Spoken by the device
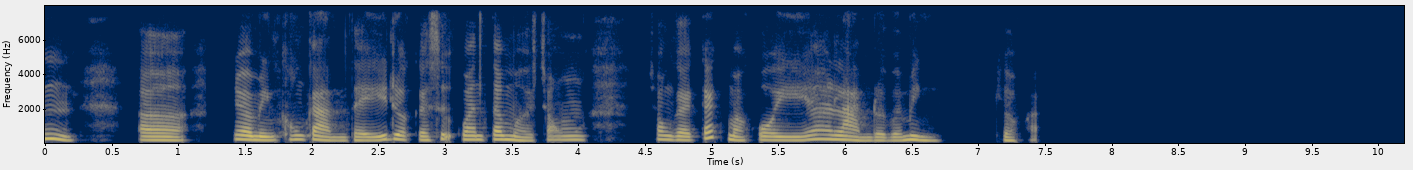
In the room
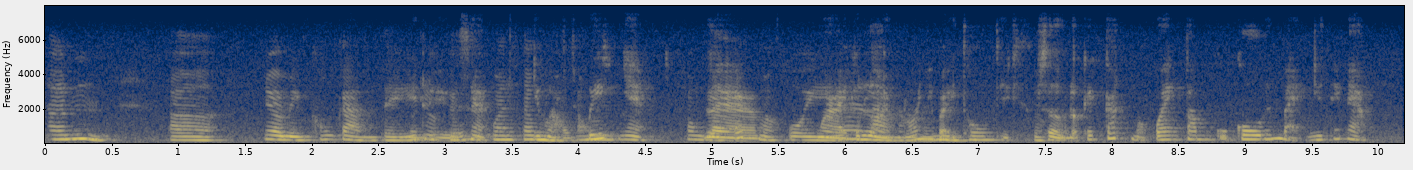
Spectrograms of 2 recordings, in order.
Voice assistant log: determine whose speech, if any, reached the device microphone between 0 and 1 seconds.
echo only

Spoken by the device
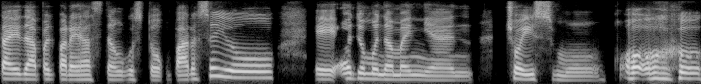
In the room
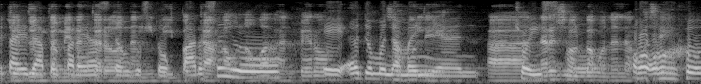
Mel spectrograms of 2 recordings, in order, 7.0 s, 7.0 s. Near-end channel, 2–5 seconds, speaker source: both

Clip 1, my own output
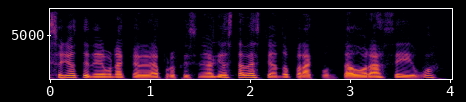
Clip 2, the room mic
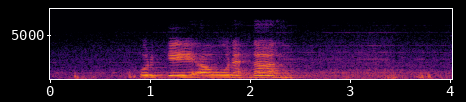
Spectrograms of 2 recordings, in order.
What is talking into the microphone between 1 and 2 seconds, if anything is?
user only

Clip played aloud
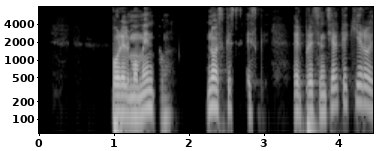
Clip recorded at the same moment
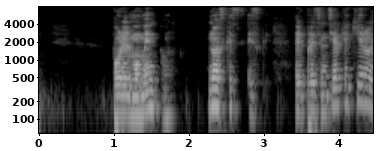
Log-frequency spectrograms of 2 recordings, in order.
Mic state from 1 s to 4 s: echo only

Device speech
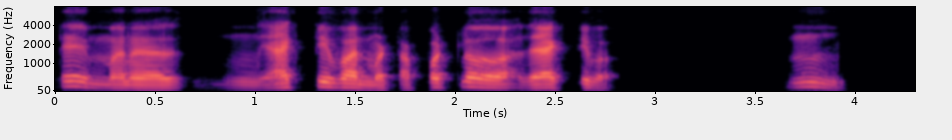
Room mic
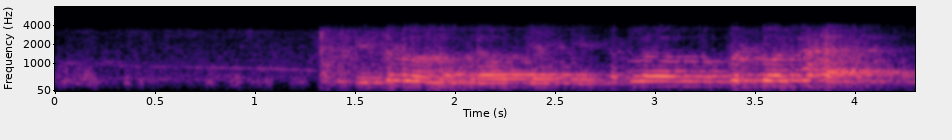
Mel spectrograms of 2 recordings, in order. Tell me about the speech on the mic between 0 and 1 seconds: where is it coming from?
neither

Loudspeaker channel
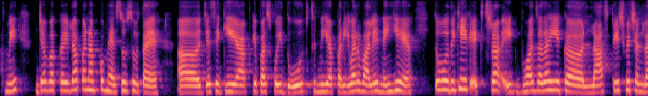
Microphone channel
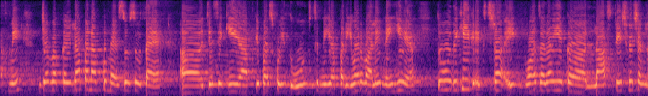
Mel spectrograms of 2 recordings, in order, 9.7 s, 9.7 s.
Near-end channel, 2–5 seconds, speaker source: echo only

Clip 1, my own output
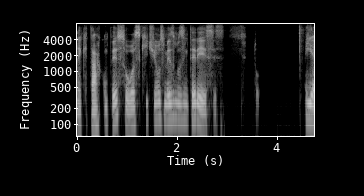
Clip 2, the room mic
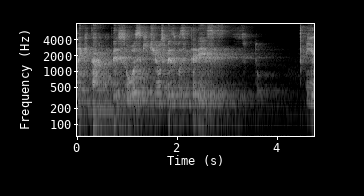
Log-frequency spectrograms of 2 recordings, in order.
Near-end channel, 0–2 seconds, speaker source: echo only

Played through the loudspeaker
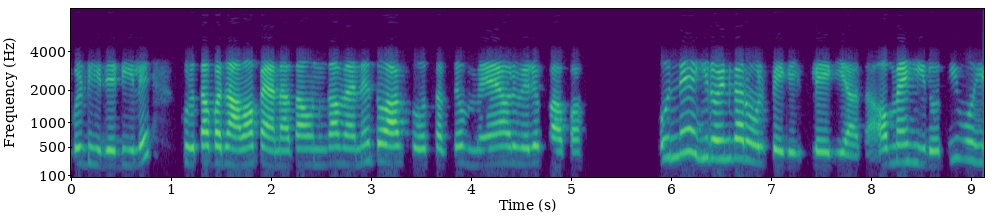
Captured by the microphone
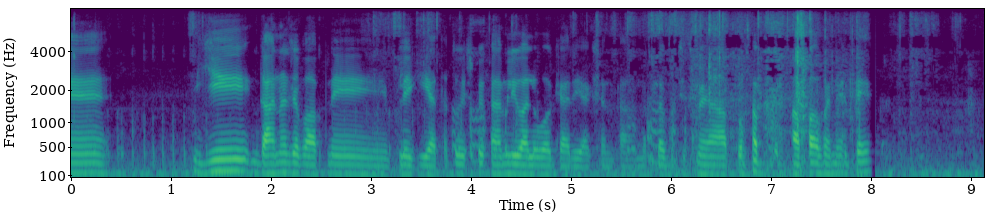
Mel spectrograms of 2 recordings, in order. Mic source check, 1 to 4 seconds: user only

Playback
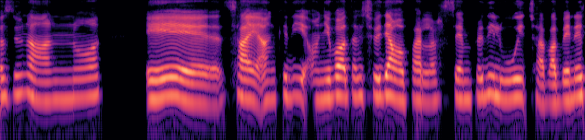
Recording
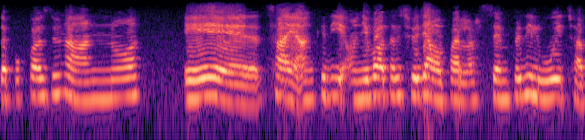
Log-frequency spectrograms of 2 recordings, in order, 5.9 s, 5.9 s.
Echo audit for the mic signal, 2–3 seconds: echo only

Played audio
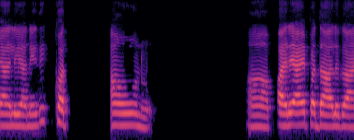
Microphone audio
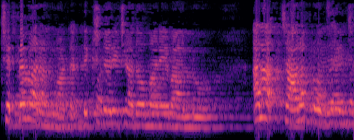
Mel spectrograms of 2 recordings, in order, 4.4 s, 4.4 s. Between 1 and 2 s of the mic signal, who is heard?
both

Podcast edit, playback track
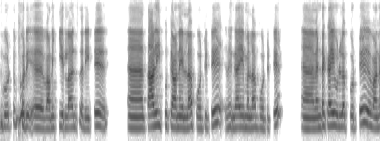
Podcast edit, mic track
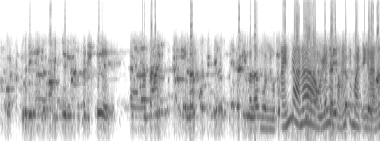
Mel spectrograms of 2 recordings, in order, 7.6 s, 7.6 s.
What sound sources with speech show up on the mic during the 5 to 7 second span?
both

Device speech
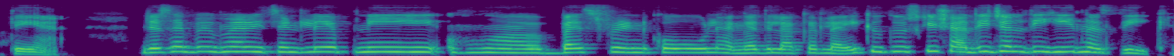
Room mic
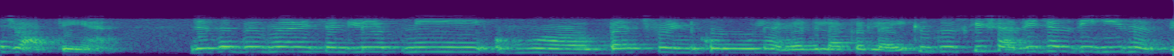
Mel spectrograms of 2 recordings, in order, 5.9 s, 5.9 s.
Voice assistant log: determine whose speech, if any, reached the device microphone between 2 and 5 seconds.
echo only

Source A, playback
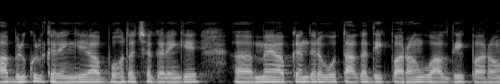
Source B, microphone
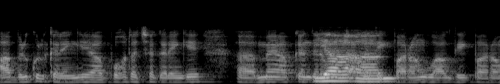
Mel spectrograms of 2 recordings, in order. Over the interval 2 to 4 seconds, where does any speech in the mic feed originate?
both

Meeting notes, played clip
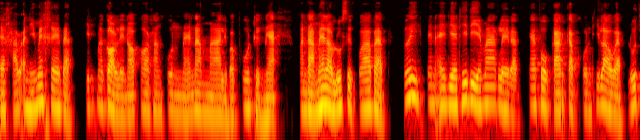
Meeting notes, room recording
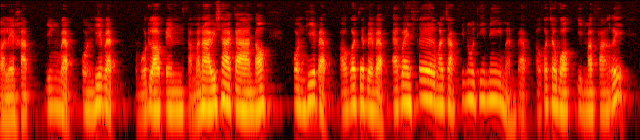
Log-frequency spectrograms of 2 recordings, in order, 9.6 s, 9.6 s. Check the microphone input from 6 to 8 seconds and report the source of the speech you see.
user only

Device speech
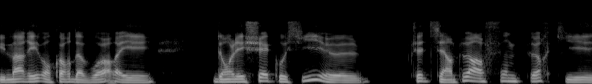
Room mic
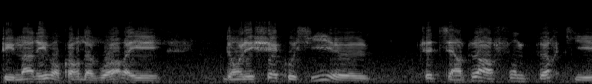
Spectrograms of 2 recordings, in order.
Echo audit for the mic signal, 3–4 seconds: echo only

